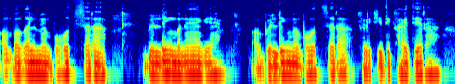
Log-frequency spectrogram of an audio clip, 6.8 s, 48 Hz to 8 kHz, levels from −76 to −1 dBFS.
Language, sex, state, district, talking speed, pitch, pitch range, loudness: Hindi, male, Jharkhand, Palamu, 140 wpm, 90 Hz, 85-95 Hz, -17 LUFS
